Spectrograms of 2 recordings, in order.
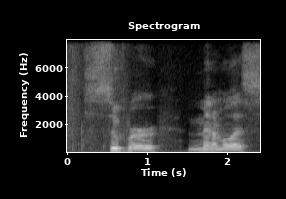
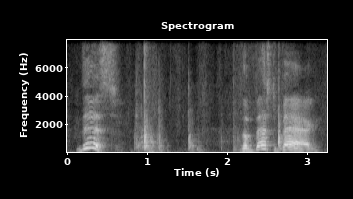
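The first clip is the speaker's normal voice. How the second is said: much higher, rising "this"; excited reveal; 6 semitones higher, 6 dB louder, slower than usual. Real, not acted. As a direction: unveil it with a bright lift. Reveals the tote.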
